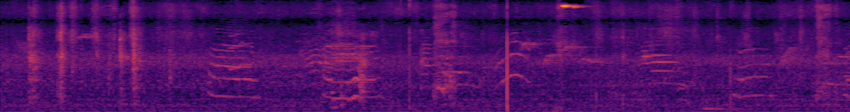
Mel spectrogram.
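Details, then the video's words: Abandoned newborn kittens, four lying on a cloth in an Indonesian cemetery around dusk, give a cluster of thin wavering mews and a few later squeaks, while adults talk over them. "Nemu bayi kucing di Kuburan - Found a kitten on cemetery"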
